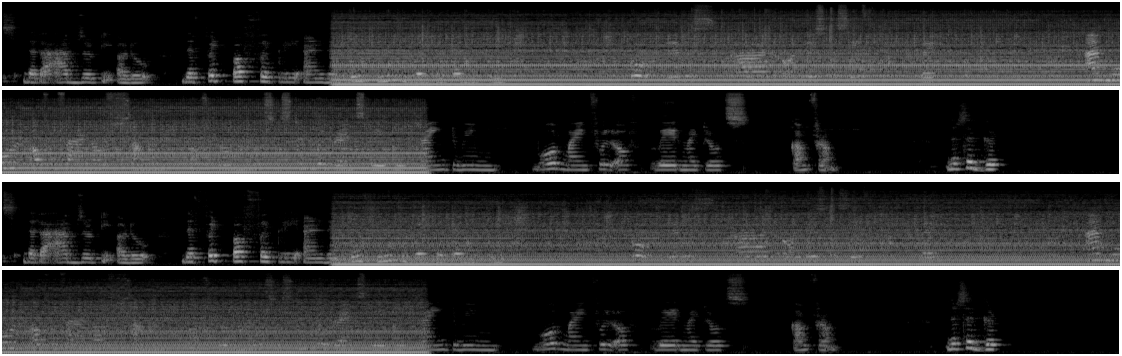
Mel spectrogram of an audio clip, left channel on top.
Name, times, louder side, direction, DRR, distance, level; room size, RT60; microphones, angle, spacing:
voice 1, 0.0-1.5 1.8-5.3 20.6-21.1, equal, 20° right, 0.8 m, -36 dB
sound 1, 3.3-15.4, left 2 dB, 30° left, 0.8 m, -30 dB
voice 2, 6.3-8.7 9.2-9.6 10.8-16.1 16.5-18.6 19.1-19.5, left 4 dB, 60° left, 0.6 m, -38 dB
3.6 x 2.5 x 2.4 m
head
